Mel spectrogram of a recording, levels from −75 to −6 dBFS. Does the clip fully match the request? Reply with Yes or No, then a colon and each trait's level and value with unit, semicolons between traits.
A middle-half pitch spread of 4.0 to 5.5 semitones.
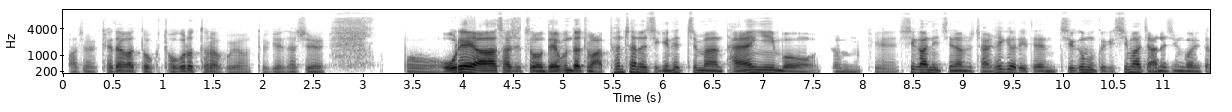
Yes: average, 5.2 semitones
